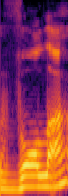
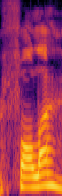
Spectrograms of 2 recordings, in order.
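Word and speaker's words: Volla: It's actually called the Vola or Fola. If it's a German company, I guess you pronounce it Fola Phone X.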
